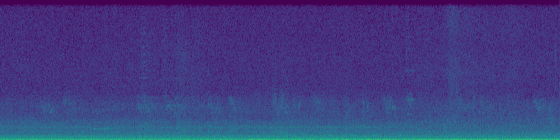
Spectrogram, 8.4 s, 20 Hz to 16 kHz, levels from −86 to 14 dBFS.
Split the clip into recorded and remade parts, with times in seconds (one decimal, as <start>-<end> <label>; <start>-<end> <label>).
0.0-3.6 recorded; 3.6-5.4 remade; 5.4-8.4 recorded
